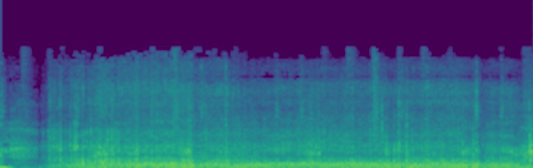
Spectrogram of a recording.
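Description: Skateboard wheels rolling on concrete, a steady rumble that sets in shortly after the start once the board is put down and ridden.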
